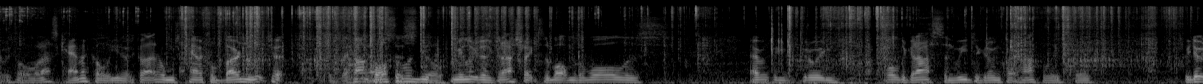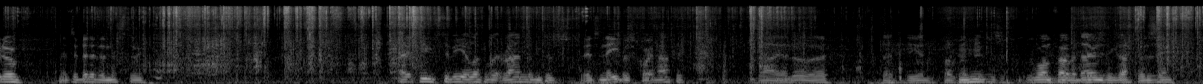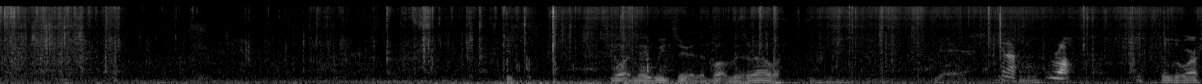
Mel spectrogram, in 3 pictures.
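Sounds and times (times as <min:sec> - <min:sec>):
canes dragged through grass: 0:00.0 - 0:36.0
dead bramble canes crackling: 0:00.0 - 0:36.0.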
